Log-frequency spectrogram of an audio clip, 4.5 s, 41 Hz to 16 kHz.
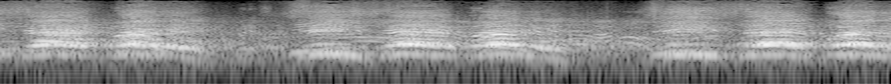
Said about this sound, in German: Si se puede, ja, wir können, rufen Anhänger von Podemos vor 3 Jahren vor dem Kongresszentrum von Sevilla, in dem die Partei ihren ersten Geburtstag feiert.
